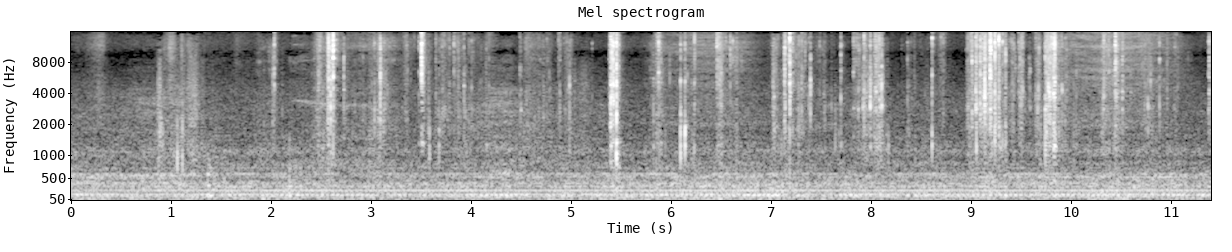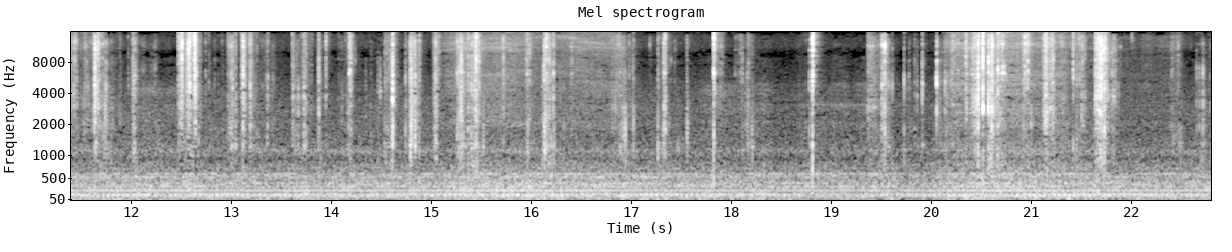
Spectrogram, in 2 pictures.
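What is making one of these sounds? A fork clicks and scrapes against pasta in a pot.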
